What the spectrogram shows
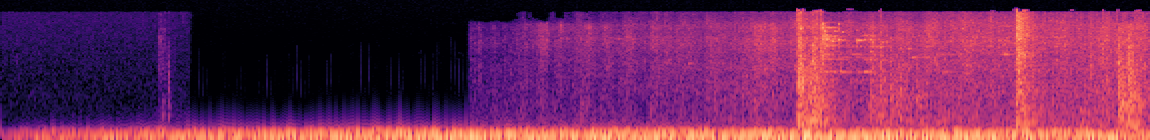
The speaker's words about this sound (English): Uh, the ground started shaking. Uh, that hideous roar was not from this world.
